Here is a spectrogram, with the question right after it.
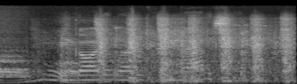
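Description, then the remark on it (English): A train sound effect: a brief tonal whistle-like blast at the start, then loud, rhythmic chugging and clattering bursts that rumble steadily, as if a train is pulling in. “I hear the train coming in, and it's time for train mail.”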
